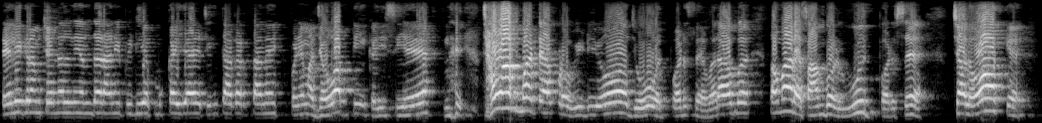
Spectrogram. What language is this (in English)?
Gujarati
